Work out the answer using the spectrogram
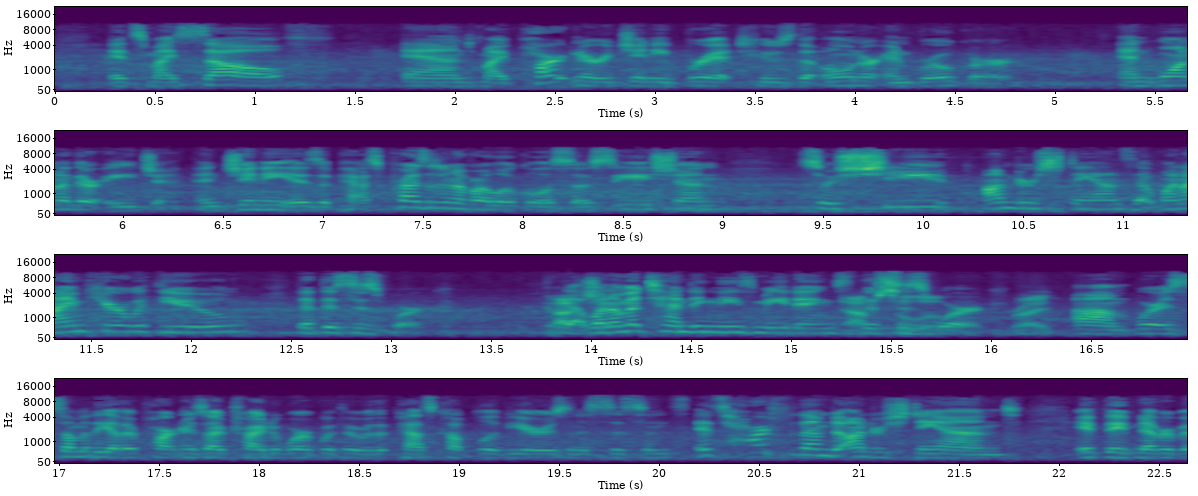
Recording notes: This was my first remote episode. Sat on a balcony at the San Diego Convention Center during the 2015 NAR Annual Conference. If you listen closely, you can hear the clang clang of the trolley!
